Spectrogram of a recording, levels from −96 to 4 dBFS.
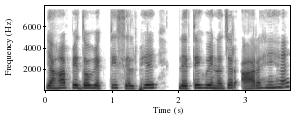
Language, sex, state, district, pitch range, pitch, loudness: Hindi, female, Chhattisgarh, Balrampur, 230-265 Hz, 255 Hz, -17 LUFS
